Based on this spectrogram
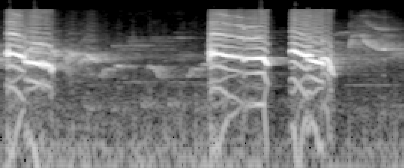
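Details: Oriental magpie-robin in full song, used as a lure to get other magpie-robins answering and singing; three loud, harsh, buzzy notes, each sliding downward, with a short pause after the first and a quiet background.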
